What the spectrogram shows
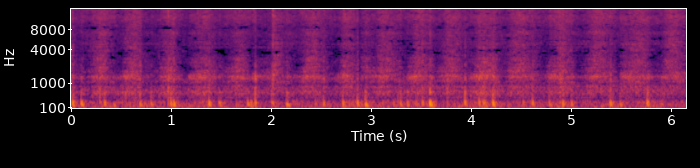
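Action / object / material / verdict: scrape / aluminium laptop display lid / aluminium / none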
